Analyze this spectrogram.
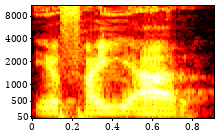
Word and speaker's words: FIR: उसी तरह ही lodged N FIR, FIR ए, FIR ए, मतलब कि FIR के पहले हम एन का प्रयोग करेंगे।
